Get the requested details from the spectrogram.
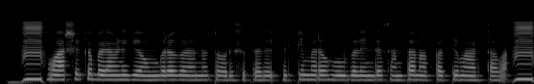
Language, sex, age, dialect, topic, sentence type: Kannada, female, 25-30, Central, agriculture, statement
